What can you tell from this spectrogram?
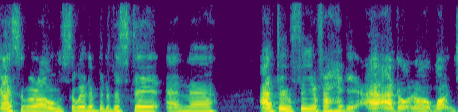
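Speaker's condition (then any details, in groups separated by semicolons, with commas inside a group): Cerebral palsy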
